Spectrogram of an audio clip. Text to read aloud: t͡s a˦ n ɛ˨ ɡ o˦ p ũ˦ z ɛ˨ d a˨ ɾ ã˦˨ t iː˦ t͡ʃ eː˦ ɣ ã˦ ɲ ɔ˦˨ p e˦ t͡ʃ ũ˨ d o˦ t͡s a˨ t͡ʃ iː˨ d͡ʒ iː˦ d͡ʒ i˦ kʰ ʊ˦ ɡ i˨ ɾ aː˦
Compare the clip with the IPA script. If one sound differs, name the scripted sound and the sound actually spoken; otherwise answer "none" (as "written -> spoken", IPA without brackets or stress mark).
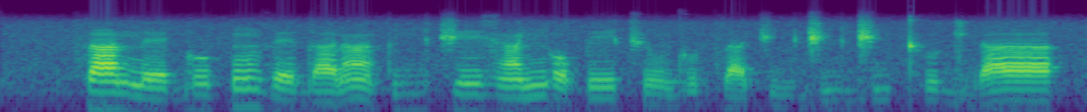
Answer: none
